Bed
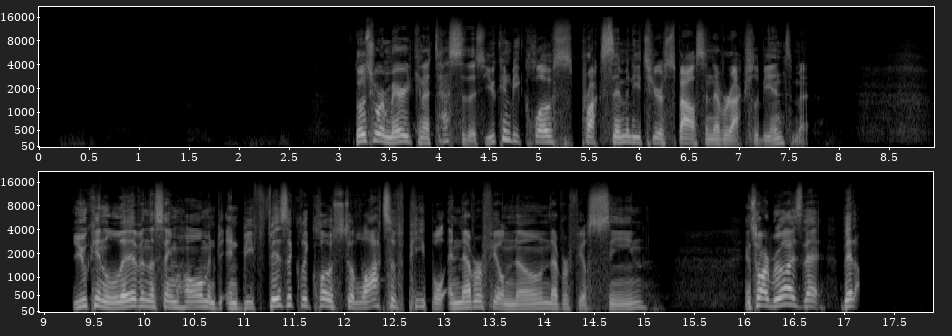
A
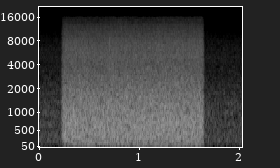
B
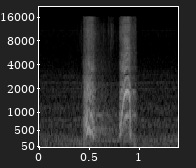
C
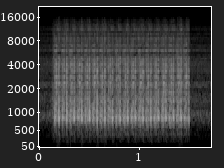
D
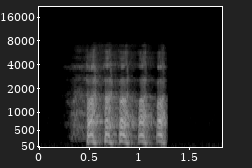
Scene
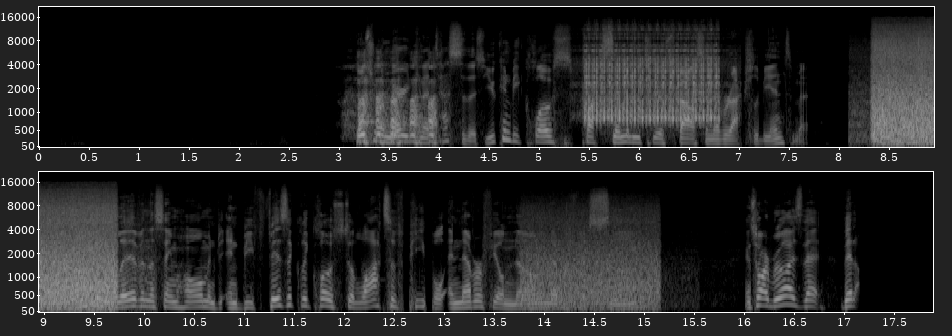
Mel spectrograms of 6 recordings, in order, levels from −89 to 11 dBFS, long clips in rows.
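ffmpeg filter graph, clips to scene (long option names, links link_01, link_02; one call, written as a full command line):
ffmpeg -i bed.wav -i cue0.wav -i cue1.wav -i cue2.wav -i cue3.wav -filter_complex "[1:a]asplit=2[link_01][link_02];[0:a]volume=-10.5dB[link_03];[4:a]asplit=2[link_04][link_05];[link_05]adelay=14,volume=-13dB[link_06];[link_04][link_06]amix=inputs=2:normalize=0[link_07];[3:a]bandreject=frequency=7900:width=5.1[link_08];[link_02]highshelf=frequency=5300:gain=-7[link_09];[link_07]atrim=end=1.83,asetpts=PTS-STARTPTS,volume=-9dB,afade=type=in:duration=0.004:curve=hsin,afade=type=out:start_time=1.826:duration=0.004:curve=hsin,adelay=2710[link_10];[link_08]atrim=end=1.72,asetpts=PTS-STARTPTS,volume=-7dB,afade=type=in:duration=0.004:curve=hsin,afade=type=out:start_time=1.716:duration=0.004:curve=hsin,adelay=5300[link_11];[link_01]atrim=end=2.03,asetpts=PTS-STARTPTS,volume=-1.5dB,afade=type=in:duration=0.004:curve=hsin,afade=type=out:start_time=2.026:duration=0.004:curve=hsin,adelay=8090[link_12];[link_09]atrim=end=2.03,asetpts=PTS-STARTPTS,volume=-14dB,afade=type=in:duration=0.004:curve=hsin,afade=type=out:start_time=2.026:duration=0.004:curve=hsin,adelay=13520[link_13];[link_03][link_10][link_11][link_12][link_13]amix=inputs=5:normalize=0" out.wav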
